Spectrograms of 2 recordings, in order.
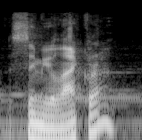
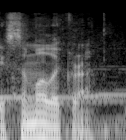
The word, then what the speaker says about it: simulacra: So you can say simulacra, or some people say simulacra, or simulacra, or simulacra. So either one is fine.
